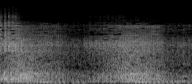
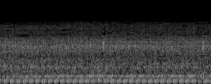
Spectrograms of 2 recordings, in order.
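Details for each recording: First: Honda Beat with a standard carburetted engine, fitted with a PE24 carburettor, after carb adjustment: the engine ticks over at a steady, even idle with no hunting or stumbling; normal idle. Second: Honda Beat with a stock carbureted engine fitted with a PE24 carburetor, during needle adjustment. The idle lopes and stumbles unevenly, sagging then recovering. Rich mixture; still needs more adjustment.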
